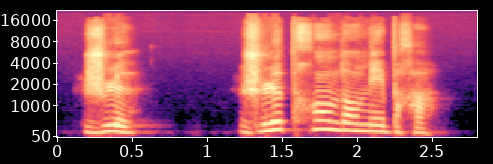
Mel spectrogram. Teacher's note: On peut aussi choisir d'enlever le premier e de je et cela donne je le je le prends dans mes bras.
